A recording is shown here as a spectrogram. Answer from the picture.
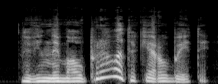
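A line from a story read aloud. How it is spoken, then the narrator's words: Shocked exclamation. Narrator (Ukrainian): вражено вигукнула Герміона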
